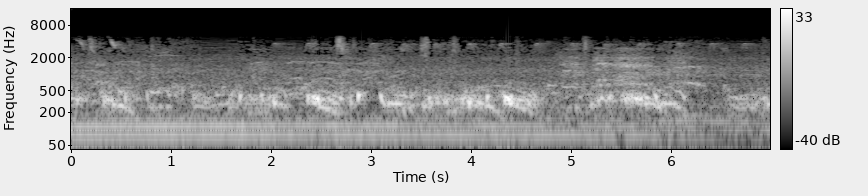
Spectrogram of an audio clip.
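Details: Competition-bred singing zebra doves, four young birds around three and a half to four months old. Low bubbling coos overlap almost without pause, with a few sharp chirps above and a steady low hum underneath.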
